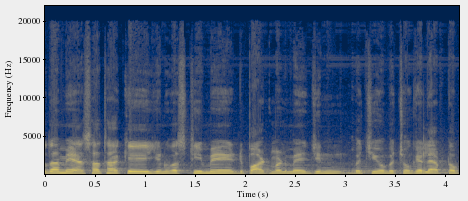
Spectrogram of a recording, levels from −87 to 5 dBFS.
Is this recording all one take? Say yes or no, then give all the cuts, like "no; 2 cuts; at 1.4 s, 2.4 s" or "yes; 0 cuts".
yes; 0 cuts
